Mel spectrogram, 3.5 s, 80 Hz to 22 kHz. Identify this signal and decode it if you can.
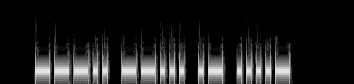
Morse code, heard as a keyed tone, about 25 wpm, 700 Hz. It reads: 87A4
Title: Common Cut Numbers - 4-Digit 25wpm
